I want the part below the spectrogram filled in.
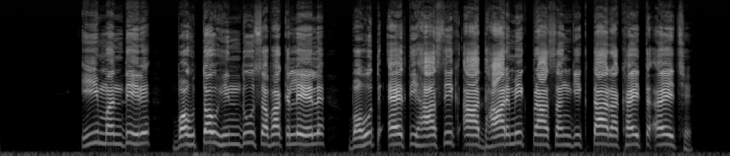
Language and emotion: Maithili, neutral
